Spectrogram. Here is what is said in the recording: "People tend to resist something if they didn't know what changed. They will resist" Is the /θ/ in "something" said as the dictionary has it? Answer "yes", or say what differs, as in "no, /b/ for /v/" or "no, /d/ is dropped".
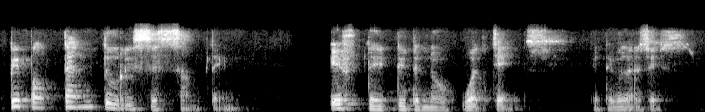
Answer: no, /t/ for /θ/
